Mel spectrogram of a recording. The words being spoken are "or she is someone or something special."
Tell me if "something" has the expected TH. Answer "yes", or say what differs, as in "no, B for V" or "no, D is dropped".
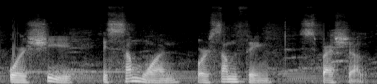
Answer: yes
